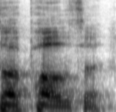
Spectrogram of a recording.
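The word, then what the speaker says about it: Hippolyta: Luther Martha Kent and queen hipolita hipolita hippolita hi however you pronounce it hipolita it's hipolita okay so so they're returning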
